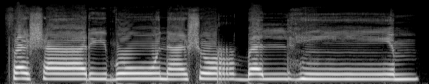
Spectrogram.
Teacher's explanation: کلمت شربہ میں حرف را پہ جزم ہے، یہاں را کا حکم ہے تفخیم، تو ہم یہ حرف کو موٹی آواز میں پڑھیں گے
